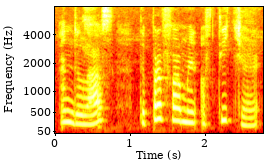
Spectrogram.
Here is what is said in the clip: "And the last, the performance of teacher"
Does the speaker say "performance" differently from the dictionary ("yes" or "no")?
yes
